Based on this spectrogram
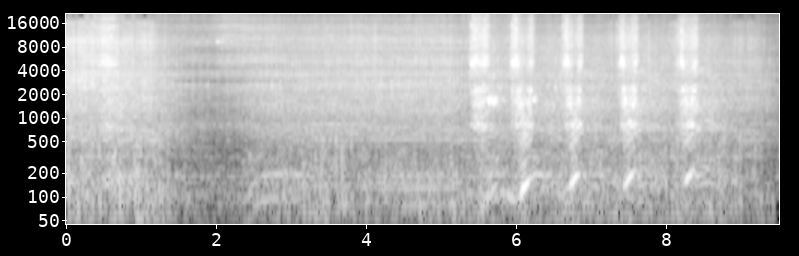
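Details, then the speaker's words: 1965 Mustang coupe V8 after a carburetor rebuild, no longer flooding over, fan touching the shroud: settles into an even idle, then five quick throttle blips rise and fall cleanly with no bogging. Runs well. "So let's let it run and see. Yeah. Because right now we're not flooding over like we were before."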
